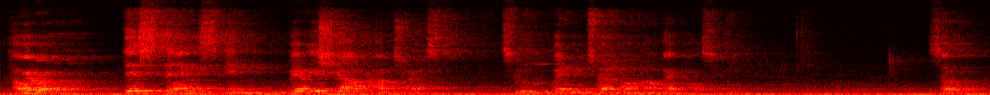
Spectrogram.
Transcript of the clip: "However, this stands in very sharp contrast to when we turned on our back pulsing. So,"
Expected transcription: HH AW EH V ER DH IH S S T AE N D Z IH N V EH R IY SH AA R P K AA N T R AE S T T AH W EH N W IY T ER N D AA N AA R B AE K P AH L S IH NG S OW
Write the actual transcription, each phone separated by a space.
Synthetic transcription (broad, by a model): HH AW EH V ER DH IH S S T AE N D Z IH N V EH R IY SH AA R P K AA N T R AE S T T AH W EH N W IY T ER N AA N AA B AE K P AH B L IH S OW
